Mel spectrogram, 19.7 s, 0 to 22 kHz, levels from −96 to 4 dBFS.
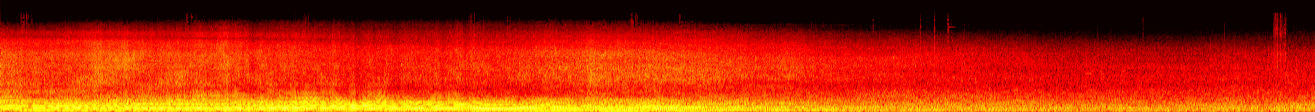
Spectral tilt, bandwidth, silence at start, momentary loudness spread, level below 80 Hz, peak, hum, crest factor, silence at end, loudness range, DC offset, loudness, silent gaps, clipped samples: -8 dB/octave; 7.6 kHz; 0 s; 16 LU; -30 dBFS; -6 dBFS; none; 16 dB; 0 s; 15 LU; under 0.1%; -20 LUFS; none; under 0.1%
